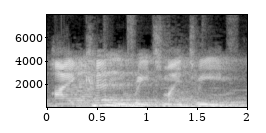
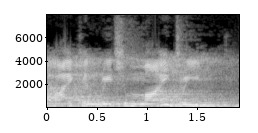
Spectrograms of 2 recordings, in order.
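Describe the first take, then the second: First: The stress falls on the word can. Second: The stress falls on the word my. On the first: Reaching the dream is possible. "you believe it's possible to reach your dream" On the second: The dream belongs to no one else. "It's not anybody, anybody else's dream, it's your dream"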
